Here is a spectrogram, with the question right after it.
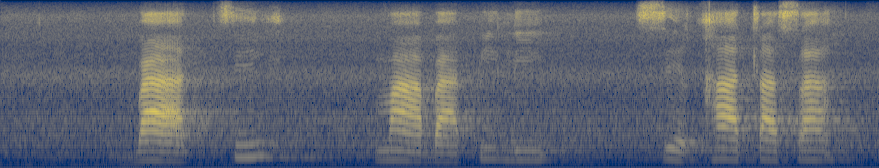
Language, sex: Southern Sotho, female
